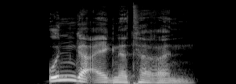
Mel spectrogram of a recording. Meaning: inflection of ungeeignet: 1. strong genitive masculine/neuter singular comparative degree 2. weak/mixed genitive/dative all-gender singular comparative degree
- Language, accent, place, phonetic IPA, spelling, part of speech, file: German, Germany, Berlin, [ˈʊnɡəˌʔaɪ̯ɡnətəʁən], ungeeigneteren, adjective, De-ungeeigneteren.ogg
